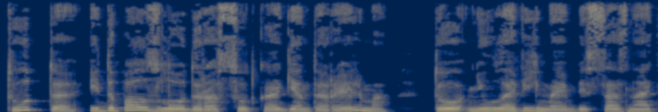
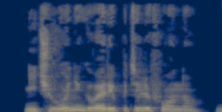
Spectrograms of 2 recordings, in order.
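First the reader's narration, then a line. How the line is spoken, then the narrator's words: Quick warning. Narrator (Russian): быстро предупредил он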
